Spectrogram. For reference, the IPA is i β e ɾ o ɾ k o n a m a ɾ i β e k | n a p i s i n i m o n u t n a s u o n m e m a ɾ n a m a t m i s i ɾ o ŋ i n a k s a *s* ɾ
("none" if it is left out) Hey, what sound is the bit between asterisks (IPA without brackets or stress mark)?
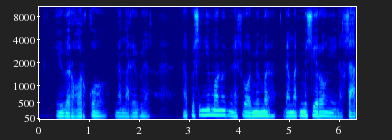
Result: none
